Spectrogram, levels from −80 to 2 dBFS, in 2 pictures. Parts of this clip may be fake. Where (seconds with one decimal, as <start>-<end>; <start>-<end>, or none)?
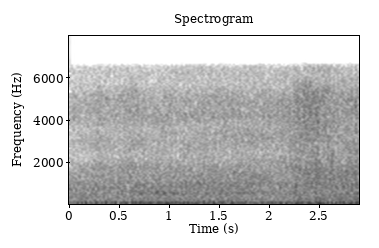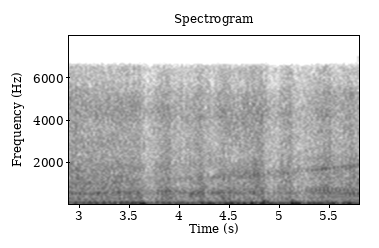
0.5-1.0; 1.8-2.3; 4.0-5.0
